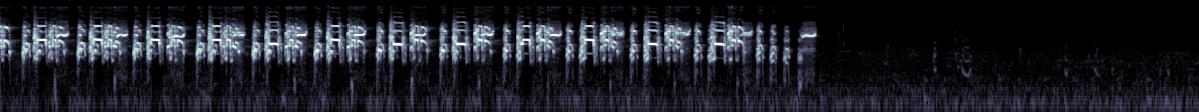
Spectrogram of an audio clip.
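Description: Grey francolin (teetar) calling: a rapid, loud run of high, repeated notes lasting about eight seconds, then stopping abruptly.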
